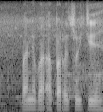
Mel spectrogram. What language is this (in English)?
Southern Sotho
